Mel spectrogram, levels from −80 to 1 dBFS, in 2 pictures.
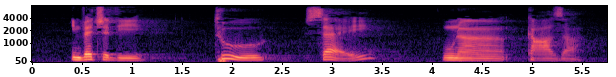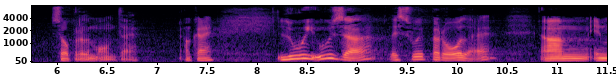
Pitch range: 105-135 Hz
